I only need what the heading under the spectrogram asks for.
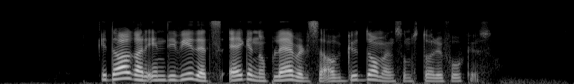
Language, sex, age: Norwegian, female, 29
